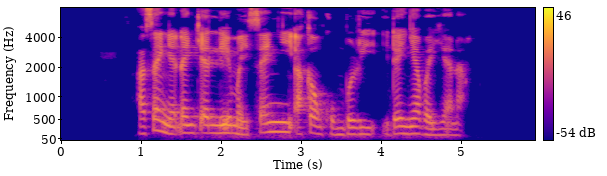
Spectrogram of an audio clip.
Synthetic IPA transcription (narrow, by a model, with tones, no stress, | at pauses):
ʔa˨sɐ˦˨ɲja˨ɗɐ˦ŋkʲʼɛ˦lːeː˦ma˨jsɐ˦ɲjiː˦ʔa˨kɐ˦˨ŋkʷʊ˨mbʊ˦ɽiː˦ʔɪ˨dɐ˦ɲja˦bɐ˨jːɐ˦na˨ʔ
